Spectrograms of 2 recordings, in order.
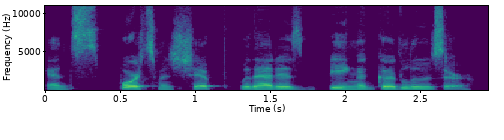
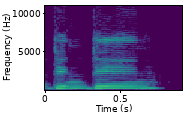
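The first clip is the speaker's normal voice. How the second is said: alarm ding; 8 semitones higher than usual. Shown as a demonstration. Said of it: "practicing sounds".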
